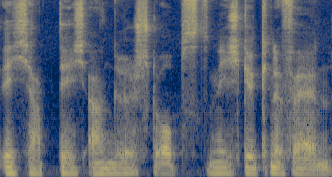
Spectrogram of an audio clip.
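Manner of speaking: hypnotist voice. Retold or imitated. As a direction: lull her into believing it, drawn out and hushed. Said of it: "dass er sie so hypnotisiert und sagt".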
